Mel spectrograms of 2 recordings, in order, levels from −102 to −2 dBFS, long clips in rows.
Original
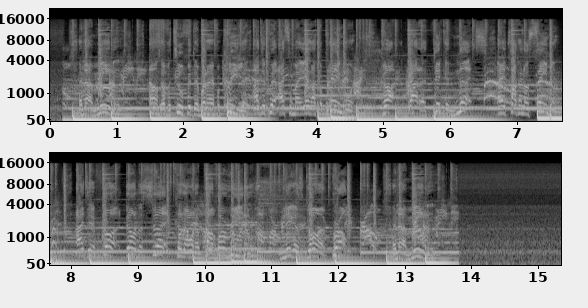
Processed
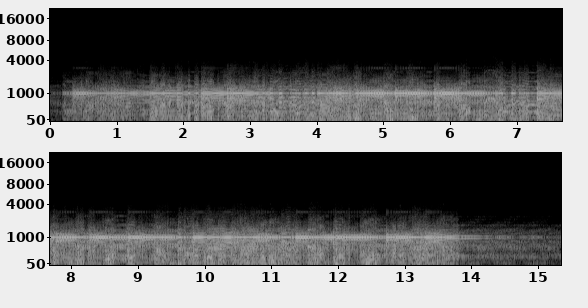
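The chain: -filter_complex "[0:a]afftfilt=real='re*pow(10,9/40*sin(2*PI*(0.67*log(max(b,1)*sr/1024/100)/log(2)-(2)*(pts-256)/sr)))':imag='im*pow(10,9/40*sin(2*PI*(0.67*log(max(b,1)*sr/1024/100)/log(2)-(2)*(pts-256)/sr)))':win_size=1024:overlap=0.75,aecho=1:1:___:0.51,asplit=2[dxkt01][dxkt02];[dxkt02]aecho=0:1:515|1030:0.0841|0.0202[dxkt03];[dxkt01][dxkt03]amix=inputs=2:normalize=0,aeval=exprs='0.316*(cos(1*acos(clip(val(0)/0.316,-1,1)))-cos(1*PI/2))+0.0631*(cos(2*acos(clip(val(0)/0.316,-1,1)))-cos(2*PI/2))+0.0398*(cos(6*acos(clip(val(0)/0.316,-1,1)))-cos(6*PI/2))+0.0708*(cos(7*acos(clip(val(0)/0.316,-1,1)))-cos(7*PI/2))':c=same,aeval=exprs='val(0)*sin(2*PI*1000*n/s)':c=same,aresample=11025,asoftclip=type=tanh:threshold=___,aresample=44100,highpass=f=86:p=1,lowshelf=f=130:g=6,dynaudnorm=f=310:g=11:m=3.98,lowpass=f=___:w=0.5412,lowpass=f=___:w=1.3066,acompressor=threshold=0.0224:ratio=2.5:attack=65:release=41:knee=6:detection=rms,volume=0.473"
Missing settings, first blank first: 4, 0.0501, 1k, 1k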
